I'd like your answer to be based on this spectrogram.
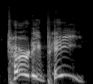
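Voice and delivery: high, drawn-out incredulous question; hammed-up disbelief with a laugh; mock disbelief. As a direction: squeal it in comic astonishment. Repeats mock southern exchange.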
